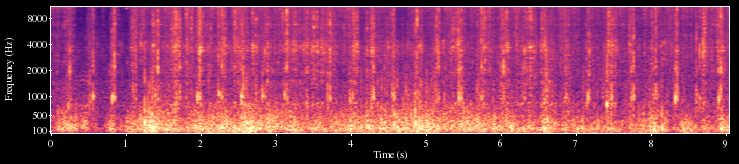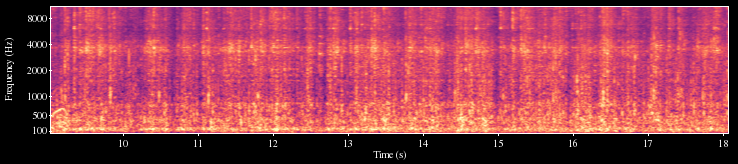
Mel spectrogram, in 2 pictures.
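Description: A carriage horse's shod hooves clip-clopping steadily on paving and cobblestones as it pulls the carriage, with people's voices mixed in.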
